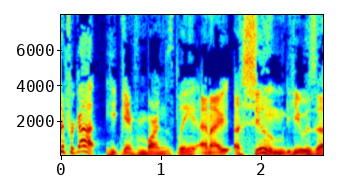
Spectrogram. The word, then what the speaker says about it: Barnsley: Barnsley.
